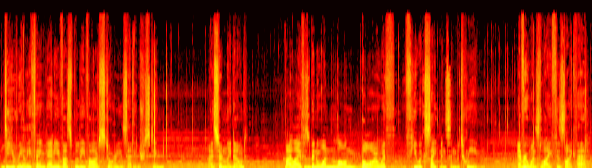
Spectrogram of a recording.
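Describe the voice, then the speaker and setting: A man's voice: sits low, very animated, normal speed, darkish tone, faint music behind. A man playing a world-weary, blunt adventurer in an audio roleplay. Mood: wry, matter-of-fact.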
